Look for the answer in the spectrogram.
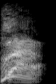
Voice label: Male Dwarf Death

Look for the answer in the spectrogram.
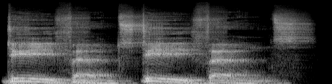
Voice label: Male Golem Play

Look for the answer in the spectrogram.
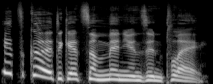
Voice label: Female Human Recruit Small Minion

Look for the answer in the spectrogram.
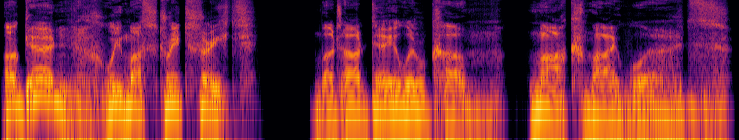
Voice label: Male Orc; Story Minion Varok; Story Uther Mission3 Victory

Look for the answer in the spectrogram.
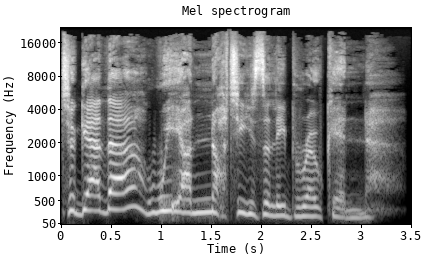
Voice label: Female Night Elf

